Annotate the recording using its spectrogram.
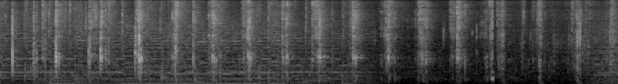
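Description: A horse's hooves clip-clopping on a road at a trot, about three beats a second, with background music underneath.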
